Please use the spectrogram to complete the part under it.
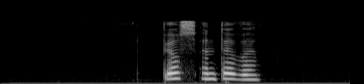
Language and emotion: Russian, neutral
